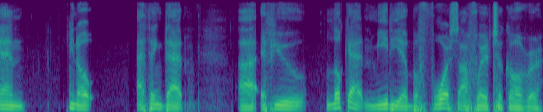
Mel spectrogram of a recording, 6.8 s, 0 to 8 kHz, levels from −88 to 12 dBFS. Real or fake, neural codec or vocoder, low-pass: real; none; 7.2 kHz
